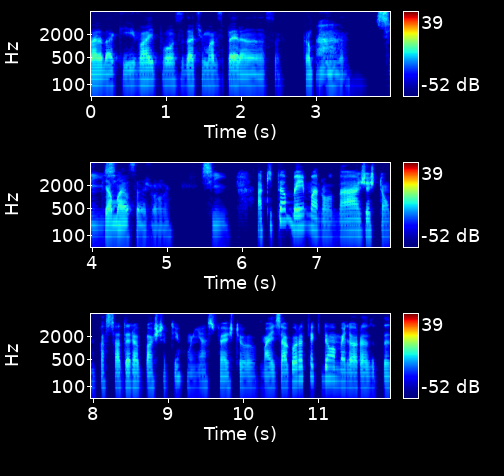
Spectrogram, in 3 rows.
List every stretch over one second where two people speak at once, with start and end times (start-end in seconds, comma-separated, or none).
none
